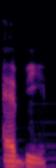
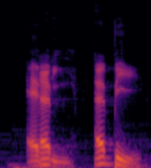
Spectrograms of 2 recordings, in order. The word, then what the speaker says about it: Evi: How's it pronounced? So it's Evie, right? That's how you say it. It's Ebby. Evie. B. Ebby.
